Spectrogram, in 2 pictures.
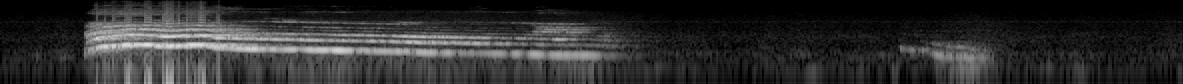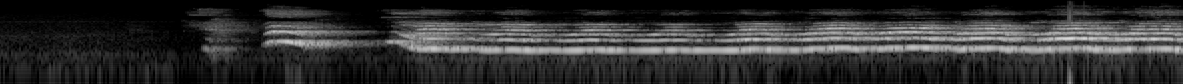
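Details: Dog howling: one loud drawn-out note sliding downward, a pause with a faint whimper, then a second long, steady, slightly wavering howl that carries to the end.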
